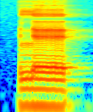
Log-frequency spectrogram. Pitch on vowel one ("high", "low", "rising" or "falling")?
low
